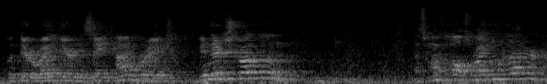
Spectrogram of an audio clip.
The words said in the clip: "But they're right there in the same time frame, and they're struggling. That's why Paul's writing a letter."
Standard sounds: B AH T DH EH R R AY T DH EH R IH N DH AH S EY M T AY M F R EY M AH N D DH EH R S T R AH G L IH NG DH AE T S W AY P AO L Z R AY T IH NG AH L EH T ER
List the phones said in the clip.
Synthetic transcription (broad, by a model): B AH T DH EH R R AY T DH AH R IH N DH AH S EY M T AY M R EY AH N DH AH R S T R AH G L IH NG DH AE T S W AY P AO L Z R AY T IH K AH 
